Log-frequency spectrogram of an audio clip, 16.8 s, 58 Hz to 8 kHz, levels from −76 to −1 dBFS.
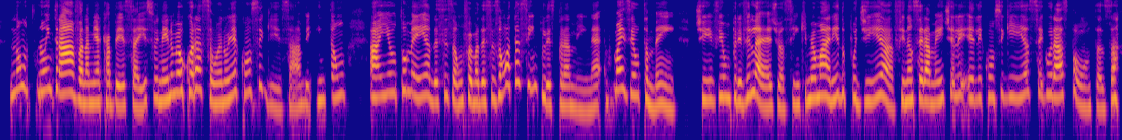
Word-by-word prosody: Não 345 +4 -2
não 315 +2 -1
entrava 305 -7 +8
na 210 - 0
minha 215 0 0
cabeça 200 -3 -1
isso 220 +7 -4
e - - -2
nem 235 +2 +2
no 285 - -1
meu 305 +1 +4
coração, 305 -9 +1
eu 215 - -1
não 230 +2 -1
ia 295 +5 0
conseguir, 295 - -7
sabe. 195 +3 -6
Então 260 +4 -5 0.3
aí 265 +2 +5
eu 300 0 -4
tomei 290 -4 -1
a 280 - 0
decisão, 220 -1 -3
foi 230 0 +2
uma 220 - 0
decisão 235 - -1
até 435 +3 +2
simples 365 - -3
para 195 -2 -4
mim, 170 -3 -9
né, 190 +3 -3 0.2
mas 335 -3 +3
eu 280 -1 -1
também 195 -7 -3 0.3
tive 235 +1 -4
um 260 -1 -2
privilégio, 220 -6 +2
assim, 200 +4 -6
que 205 +4 -9
meu 250 +1 +2
marido 275 +1 +3
podia, 230 -1 -1
financeiramente 230 - +1
ele 140 0 -2
ele 250 0 -3
conseguia 265 +2 -6
segurar 275 -2 +2
as 275 - -2
pontas, 185 -4 -6
sabe. 245 - +1
245 Hz, 180 wpm, -23 LUFS, 210-285 Hz, 0.3 s, entrava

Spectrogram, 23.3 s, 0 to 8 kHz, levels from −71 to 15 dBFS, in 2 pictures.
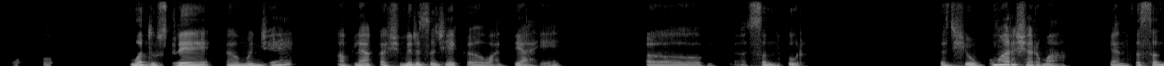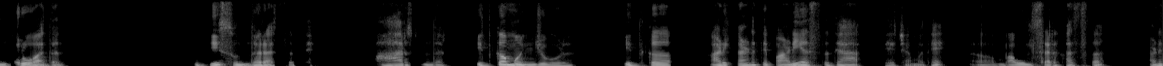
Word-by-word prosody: हो, - - -21 0.2
हो. - - -11 0.8
मग 165 +4 +7
दुसरे 130 +4 +5 0.4
अ, - - -2
म्हणजे 130 - +1 0.5
आपल्या 125 +5 0
कश्मीरचं 165 +10 +1
जे 170 0 0
एक 160 - -6
वाद्य 115 0 -3
आहे. 85 -9 -7 0.9
अ, 105 - -2 1.0
संतूर 100 0 -2 1.4
तर - - +2
शिवकुमार 130 +12 +4
शर्मा 100 - 0 0.6
यांचं 105 +10 -3
संतूर 95 - +1
वादन 95 -8 0 1.3
किती 125 +11 +2
सुंदर 125 - +2
असतं 105 - -4
ते - - -17 0.6
फार 145 +5 -1
सुंदर 100 -9 -8 0.4
इतकं 130 +11 +5
मंजूळ 110 -5 +2 0.6
इतकं 145 +3 +1 0.5
आणि 145 +3 +5
कारण 155 +2 +2
ते 180 - -2
पाणी 115 +10 +4
असतं 135 -6 0
त्या 115 -3 0 0.3
ह्याच्यामध्ये 95 -2 -8 0.4
अ, - - -12 0.2
बाऊलसारखं 110 +4 -2
असतं 110 +2 -6 0.5
आणि 120 +5 +1
125 Hz, 105 wpm, -26 LUFS, 110-150 Hz, 1.4 s, मग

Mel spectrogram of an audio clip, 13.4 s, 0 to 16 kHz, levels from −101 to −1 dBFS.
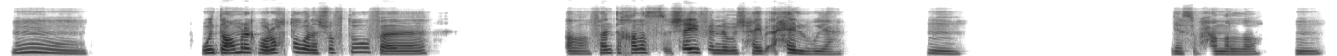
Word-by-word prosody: إمم. 225 -7 -4 1.2
وأنت 225 +2 +1
عُمرك 250 +3 +5
ما 205 - +4
رُحته 235 +6 0
ولا 230 -4 +3
شُفته 275 +5 -5
ف 265 - -6 1.9
آه. 175 -1 -4
فأنت 215 +5 -3
خلاص 235 +1 0
شايف 250 -2 +6
إنه 200 -2 -1
مش 195 +1 -2
هيبقى 185 0 0
حلو 185 -8 +2
يعني. 155 0 -7 0.8
إمم. 170 -4 -10 2.1
يا 180 - -7
سبحان 165 -2 -5
الله! 160 +1 -7 0.4
إمم. 175 0 -11
200 Hz, 100 wpm, -24 LUFS, 175-235 Hz, 2.1 s, شايف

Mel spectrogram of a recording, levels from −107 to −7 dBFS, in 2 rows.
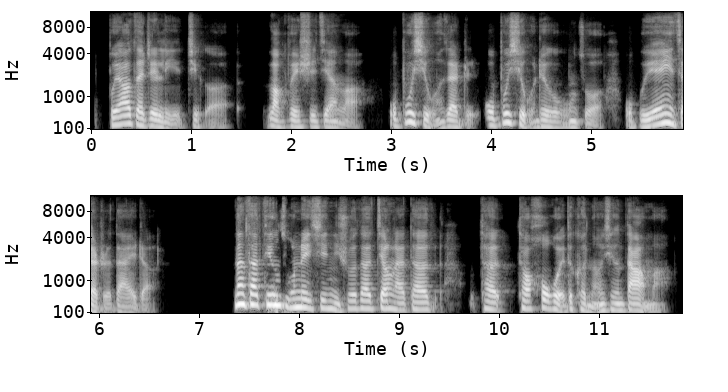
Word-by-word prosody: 不 165 - -1
要 190 +3 +4
在 175 -5 +1
这 145 -1 0
里 110 -6 -5
这 - - -7
个 - - -14 0.3
浪 130 -3 -1
费 130 +1 -3
时 130 +1 -5
间 60 - -4
了， - - -11 0.2
我 145 - -5
不 230 +11 0
喜 210 - +1
欢 - - -8
在 135 -3 +1
这 - - -14
我 165 - -1
不 165 +9 0
喜 215 -1 +1
欢 110 - -8
这 135 -1 -2
个 120 - -4
工 125 +2 -6
作， - - -9 0.2
我 - - -8
不 130 - -4
愿 180 +9 +4
意 210 - +4
在 - - +2
这 - - -9
儿 - - -9
待 - - -5
着。 - - -11 0.8
那 270 +1 +8
他 265 -1 +7
听 255 0 +6
从 205 -4 +1
内 200 -2 +5
心， 175 0 -3
你 145 - -2
说 175 +6 -3
他 175 -1 +1
将 175 0 +2
来 145 -1 -1
他 155 +1 0 0.5
他 160 -3 0 0.2
他 170 - +2
后 175 +1 +1
悔 165 - +1
的 160 - -3
可 155 -2 -5
能 135 +2 -3
性 140 0 -3
大 140 -1 +4
吗？ 65 0 -10
160 Hz, 290 characters per minute, -22 LUFS, 135-185 Hz, 0.8 s, 那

